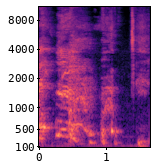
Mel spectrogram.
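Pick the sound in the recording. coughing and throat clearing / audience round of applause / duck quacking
coughing and throat clearing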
